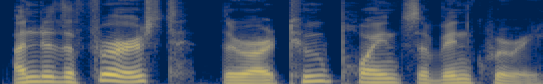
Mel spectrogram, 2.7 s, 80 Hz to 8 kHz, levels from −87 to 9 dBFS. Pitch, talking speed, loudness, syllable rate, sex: 140 Hz, 200 wpm, -17 LUFS, 5.8 syllables/s, male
